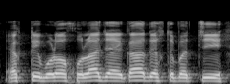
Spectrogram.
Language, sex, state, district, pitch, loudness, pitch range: Bengali, male, Assam, Hailakandi, 160 Hz, -14 LUFS, 155-170 Hz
